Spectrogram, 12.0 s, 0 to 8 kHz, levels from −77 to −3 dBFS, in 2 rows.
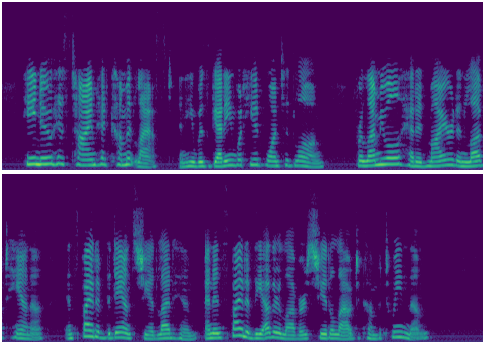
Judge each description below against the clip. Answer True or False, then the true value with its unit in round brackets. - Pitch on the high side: True (215 Hz)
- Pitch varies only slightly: False (4.3 semitones)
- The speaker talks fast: True (235 wpm)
